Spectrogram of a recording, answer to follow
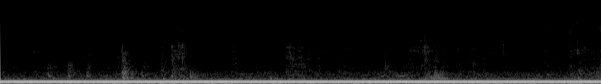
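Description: A steady low hum, unchanging throughout, with faint marker strokes on a whiteboard.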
